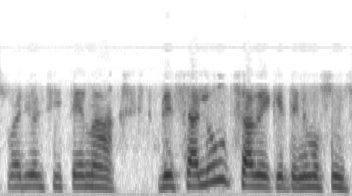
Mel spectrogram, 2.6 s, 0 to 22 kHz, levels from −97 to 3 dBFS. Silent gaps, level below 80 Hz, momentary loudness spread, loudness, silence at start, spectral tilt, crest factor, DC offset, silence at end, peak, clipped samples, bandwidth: none; -72 dBFS; 9 LU; -27 LUFS; 0.05 s; -7 dB/octave; 18 dB; under 0.1%; 0.05 s; -10 dBFS; under 0.1%; 4.7 kHz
